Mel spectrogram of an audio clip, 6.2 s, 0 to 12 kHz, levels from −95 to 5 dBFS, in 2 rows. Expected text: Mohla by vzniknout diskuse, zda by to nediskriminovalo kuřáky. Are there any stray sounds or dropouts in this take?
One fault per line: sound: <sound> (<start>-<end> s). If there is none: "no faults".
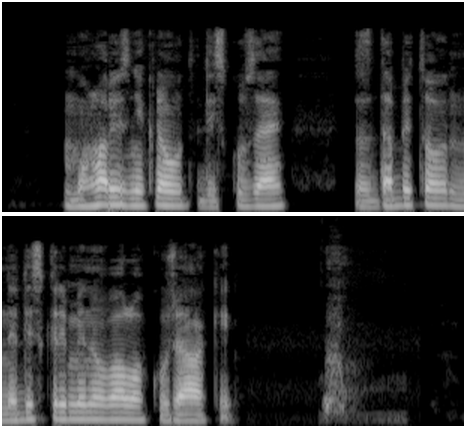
sound: bark (5.2-5.8 s)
